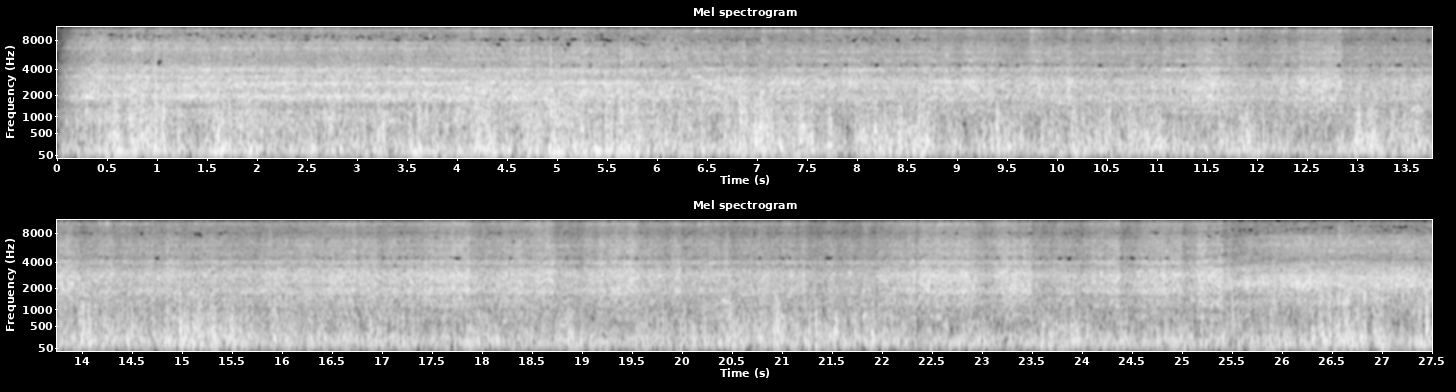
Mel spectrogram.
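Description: Passenger train running at speed, heard from an open coach window: a loud, steady rush of wind and wheel-on-rail rumble.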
